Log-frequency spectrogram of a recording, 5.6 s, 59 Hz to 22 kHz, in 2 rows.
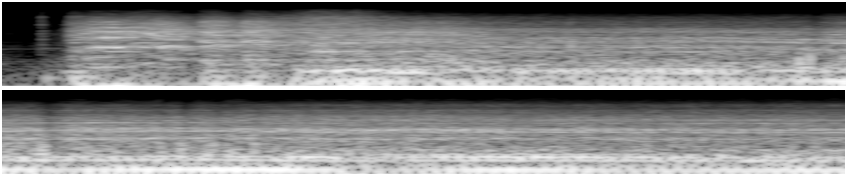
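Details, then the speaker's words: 80 series after an exhaust leak repair, started in park; catches quickly and settles into a smooth, even, deep idle with no ticking or puffing and no leaks. Normal start and idle. "That sounds pretty good so [Music] far. No leaks."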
